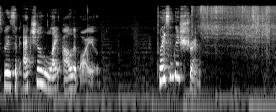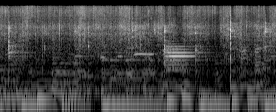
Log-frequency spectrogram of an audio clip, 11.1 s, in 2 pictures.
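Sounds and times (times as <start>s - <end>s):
shrimp sizzling in a wok: 3.6s - 11.0s
spatula scraping a pan: 4.0s - 11.0s.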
